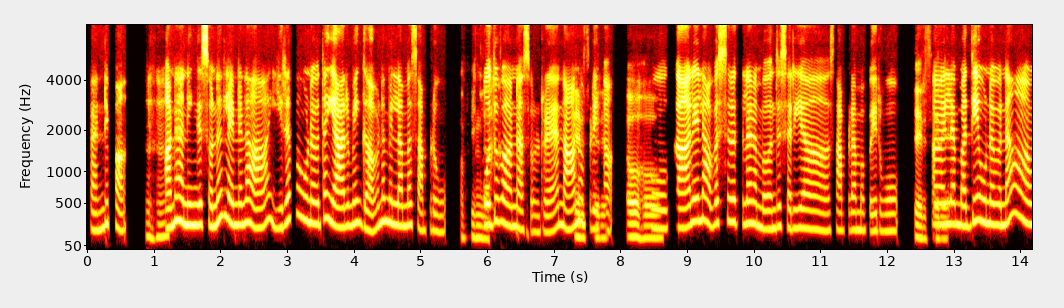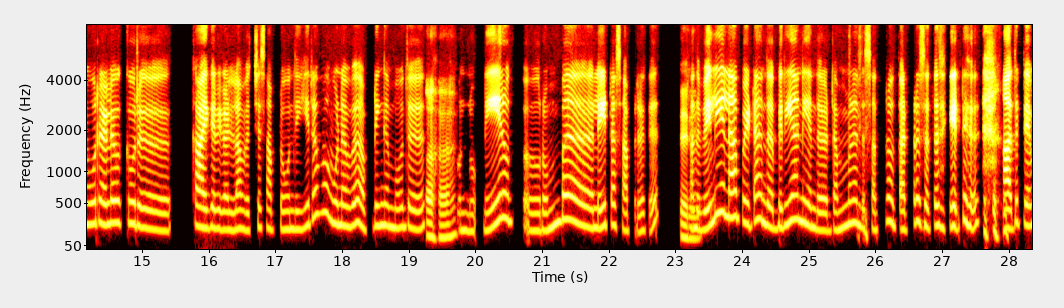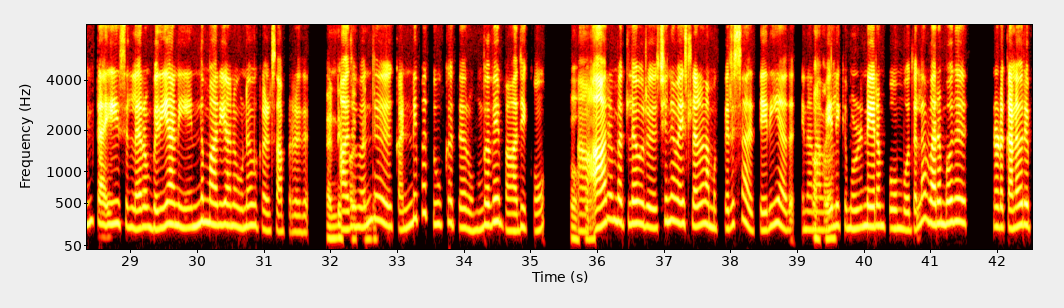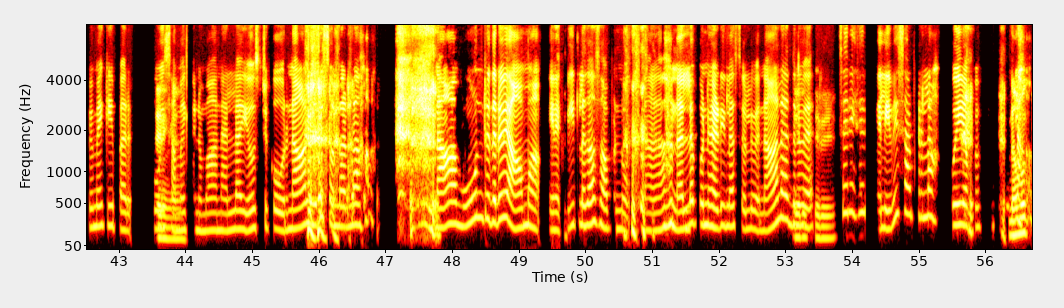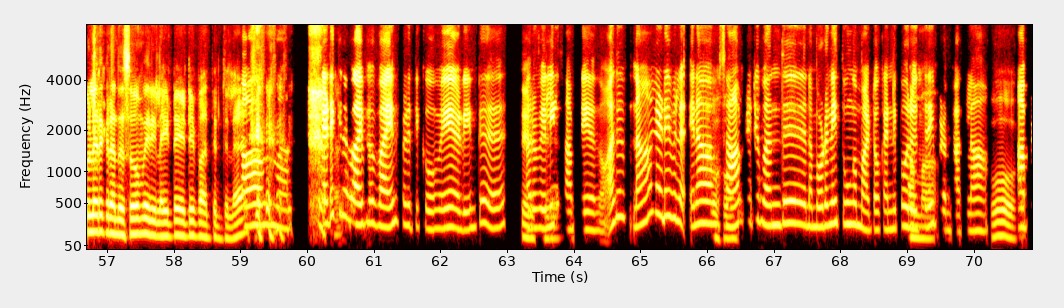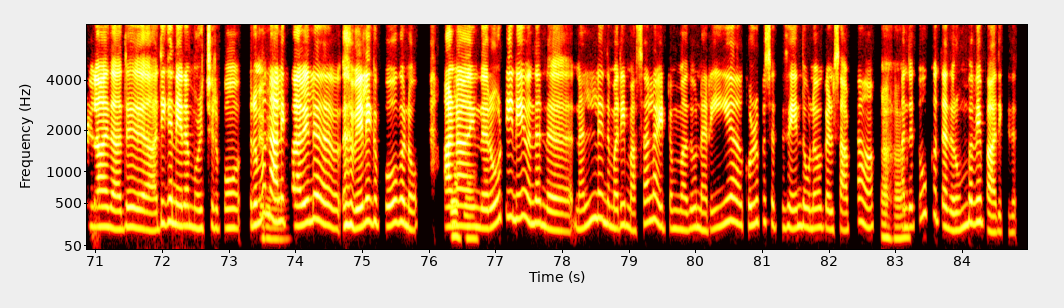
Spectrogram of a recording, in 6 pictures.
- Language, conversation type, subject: Tamil, podcast, உணவு பழக்கங்களுக்கும் தூக்கத்துக்கும் என்ன தொடர்பு இருக்கிறது?
- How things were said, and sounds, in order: laugh; laughing while speaking: "தட்டுற சத்தத்த கேட்டு அது டெம்ப்ட் ஆயி"; laugh; in English: "டெம்ப்ட்"; laugh; laughing while speaking: "ஒரு நாலு தடவ சொன்னார்னா, நான் … நல்ல பொண்ணு அப்டின்ல்லாம்"; laugh; other background noise; laugh; laughing while speaking: "சரி சரி வெளியவே சாப்பிட்டுறலாம். போய் அப்ப"; laughing while speaking: "நமக்குள்ள இருக்கிற, அந்த சோம்பேறி லைட்டா எட்டி பாத்துடுதுல்ல? அ"; unintelligible speech; laughing while speaking: "ஆமா, கெடைக்கிற வாய்ப்ப பயன்படுத்திக்கோமே"; "பயன்படுத்திக்குவோமே" said as "பயன்படுத்திக்கோமே"; laughing while speaking: "காலையில அ வேலைக்கு போகணும்"; in English: "ரோட்டீனே"; "ரொட்டினே" said as "ரோட்டீனே"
